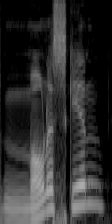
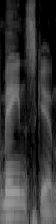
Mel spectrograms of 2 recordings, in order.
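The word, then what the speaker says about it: Måneskin: And they got one of those weird things over the A, and I think it's Mona skin, where it looks like main skin. Like, if you just said it in English, it's main skin. But I think technically it's pronounced Mona skin.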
